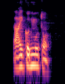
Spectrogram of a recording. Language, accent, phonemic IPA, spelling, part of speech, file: French, France, /a.ʁi.ko d(ə) mu.tɔ̃/, haricot de mouton, noun, LL-Q150 (fra)-haricot de mouton.wav
- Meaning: a traditional French dish composed of diced lamb ragout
